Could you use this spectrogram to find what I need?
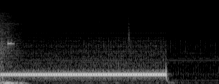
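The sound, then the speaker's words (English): Telephone line tone on a call to a restaurant: a steady single-pitch tone holds for about one and a half seconds, then cuts off abruptly with a click, leaving faint line hiss. “And he is calling this restaurant after I know that they're closed and trying to order food.”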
